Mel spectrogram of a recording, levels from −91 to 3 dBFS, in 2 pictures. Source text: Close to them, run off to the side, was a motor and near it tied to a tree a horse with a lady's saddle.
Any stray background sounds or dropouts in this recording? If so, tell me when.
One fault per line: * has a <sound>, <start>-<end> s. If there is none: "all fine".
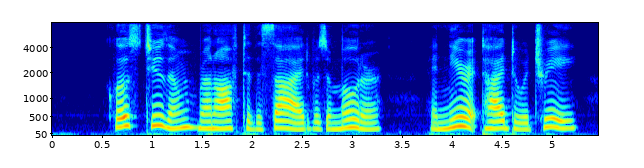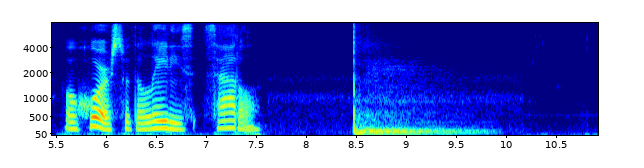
* has a thud, 8.5-10.0 s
